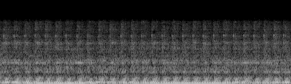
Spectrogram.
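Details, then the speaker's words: Blackbird 250 single-cylinder motorcycle with only 6,000 km idling with a steady, even thump; engine sounds fine, no strange noises. "Entonces el motor se escucha bastante bien ya ningún ruido extraño que apenas tiene 6000 kilómetros"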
